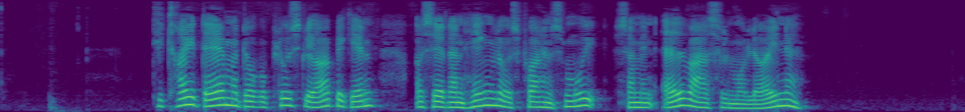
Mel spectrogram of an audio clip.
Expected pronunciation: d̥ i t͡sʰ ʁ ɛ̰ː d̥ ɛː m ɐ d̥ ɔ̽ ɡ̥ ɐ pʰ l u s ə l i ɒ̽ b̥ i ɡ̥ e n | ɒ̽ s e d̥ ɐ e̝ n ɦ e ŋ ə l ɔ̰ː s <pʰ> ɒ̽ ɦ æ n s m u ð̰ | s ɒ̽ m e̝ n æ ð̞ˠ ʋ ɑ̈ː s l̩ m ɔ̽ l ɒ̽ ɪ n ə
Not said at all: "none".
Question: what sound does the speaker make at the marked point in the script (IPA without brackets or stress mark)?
pʰ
